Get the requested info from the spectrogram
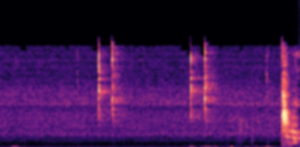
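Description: A few faint computer mouse clicks, mostly in the second half, as keys are clicked on an on-screen calculator.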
